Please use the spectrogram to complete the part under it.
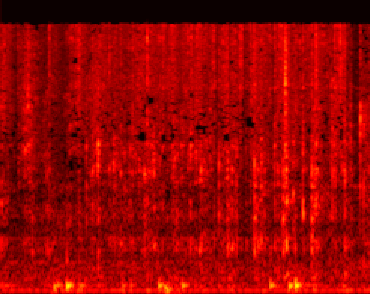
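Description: A whisk stirring bibingka batter of mix, sugar, water and egg in a bowl, with soft rhythmic scraping strokes and a few louder knocks, close and alone without talk.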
